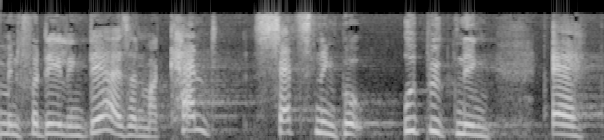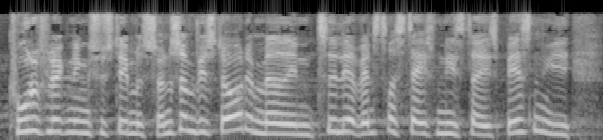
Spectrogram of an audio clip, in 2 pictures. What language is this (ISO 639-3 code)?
dan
